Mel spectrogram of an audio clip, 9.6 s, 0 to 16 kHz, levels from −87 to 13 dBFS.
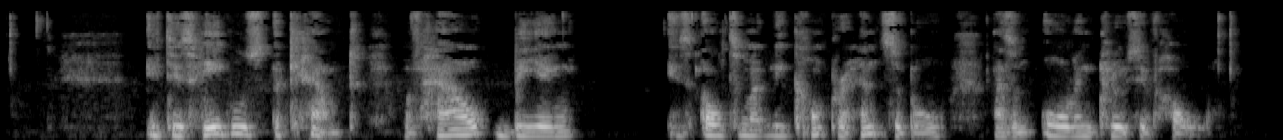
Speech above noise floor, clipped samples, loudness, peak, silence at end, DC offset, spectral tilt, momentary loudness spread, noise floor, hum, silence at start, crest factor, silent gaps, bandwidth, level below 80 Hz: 62 dB; under 0.1%; -22 LUFS; -2 dBFS; 0.45 s; under 0.1%; -5 dB/octave; 17 LU; -83 dBFS; none; 0.65 s; 20 dB; none; 11.5 kHz; -60 dBFS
